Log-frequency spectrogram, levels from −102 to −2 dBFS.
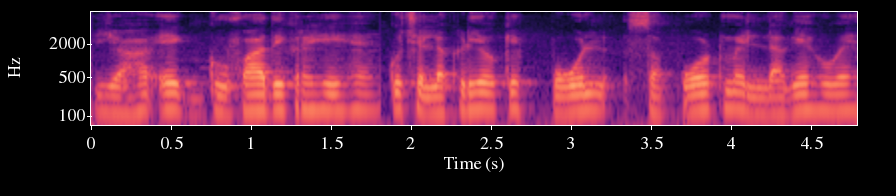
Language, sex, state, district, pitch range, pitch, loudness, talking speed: Hindi, male, Maharashtra, Nagpur, 120-130 Hz, 125 Hz, -31 LUFS, 175 wpm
